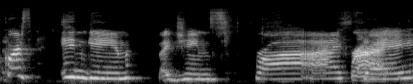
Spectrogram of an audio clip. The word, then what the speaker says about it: Frey: Of course, In Game by James Fry. Everybody pronounces it Frey, but it's Fry. Technically, it's Fry.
